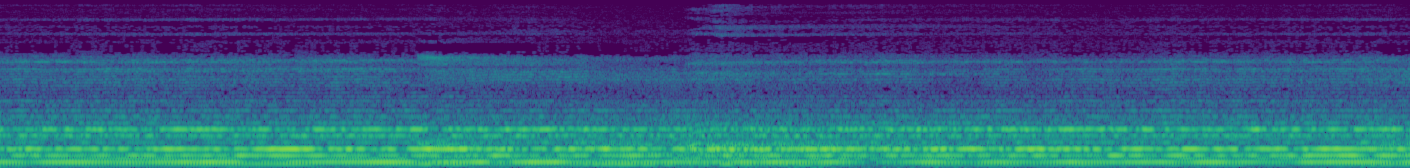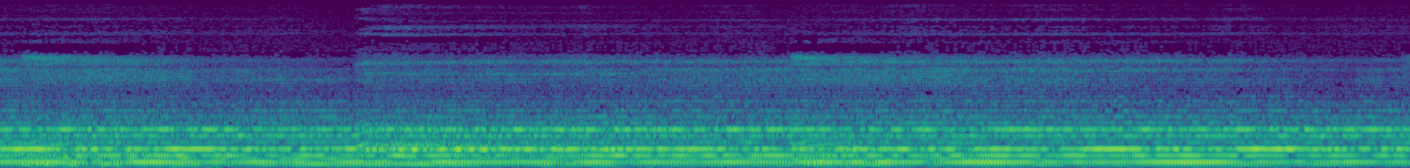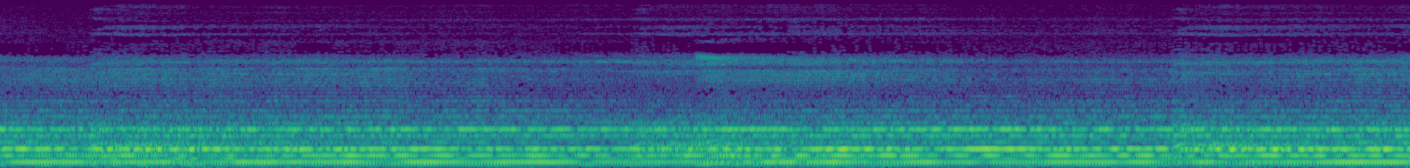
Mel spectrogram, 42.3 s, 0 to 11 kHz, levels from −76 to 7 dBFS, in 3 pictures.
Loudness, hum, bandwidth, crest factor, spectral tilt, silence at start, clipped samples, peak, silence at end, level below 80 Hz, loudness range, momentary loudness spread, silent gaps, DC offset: -14 LUFS; none; 7.8 kHz; 12 dB; -9 dB/octave; 0 s; under 0.1%; 0 dBFS; 0 s; -44 dBFS; 2 LU; 4 LU; none; under 0.1%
